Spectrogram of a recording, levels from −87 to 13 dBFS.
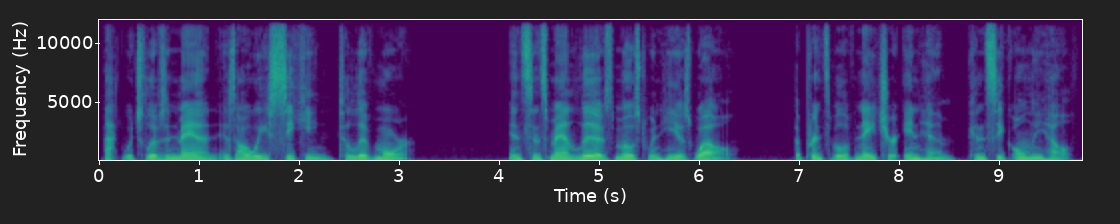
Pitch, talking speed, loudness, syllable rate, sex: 155 Hz, 185 wpm, -19 LUFS, 5.0 syllables/s, female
